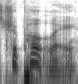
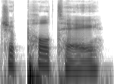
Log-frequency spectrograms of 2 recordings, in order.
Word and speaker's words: chipotle: It is, I understand the struggle with it, but it's chipotle. It's not chipotle, which I think is the most common mistake.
